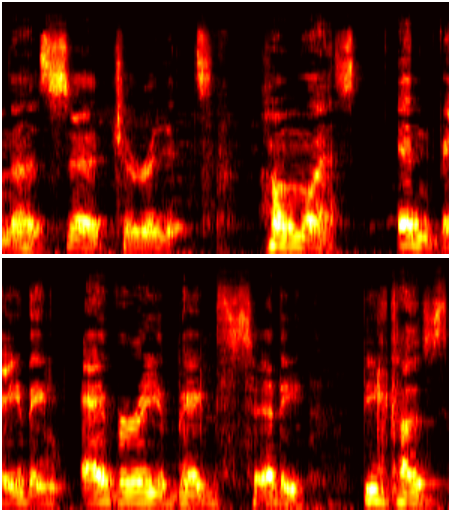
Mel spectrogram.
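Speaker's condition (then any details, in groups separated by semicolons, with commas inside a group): Multiple sclerosis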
